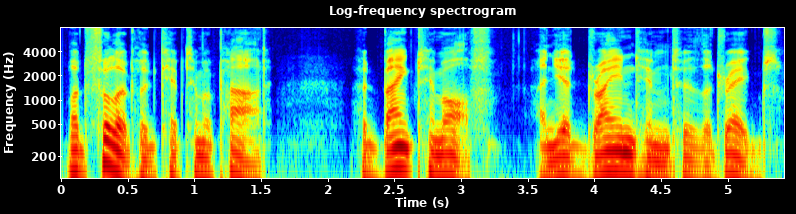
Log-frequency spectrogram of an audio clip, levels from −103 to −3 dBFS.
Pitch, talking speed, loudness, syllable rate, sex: 95 Hz, 190 wpm, -17 LUFS, 4.8 syllables/s, male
